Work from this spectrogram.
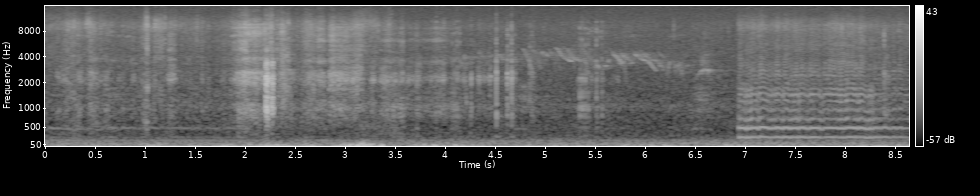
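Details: Close recording, within 5 cm, of one bee moving between strawberry flowers in a field, 19 June 2011. A faint hum opens amid crackles and low rumbling, and a clearer, rich, even buzz rises for the final two seconds.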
